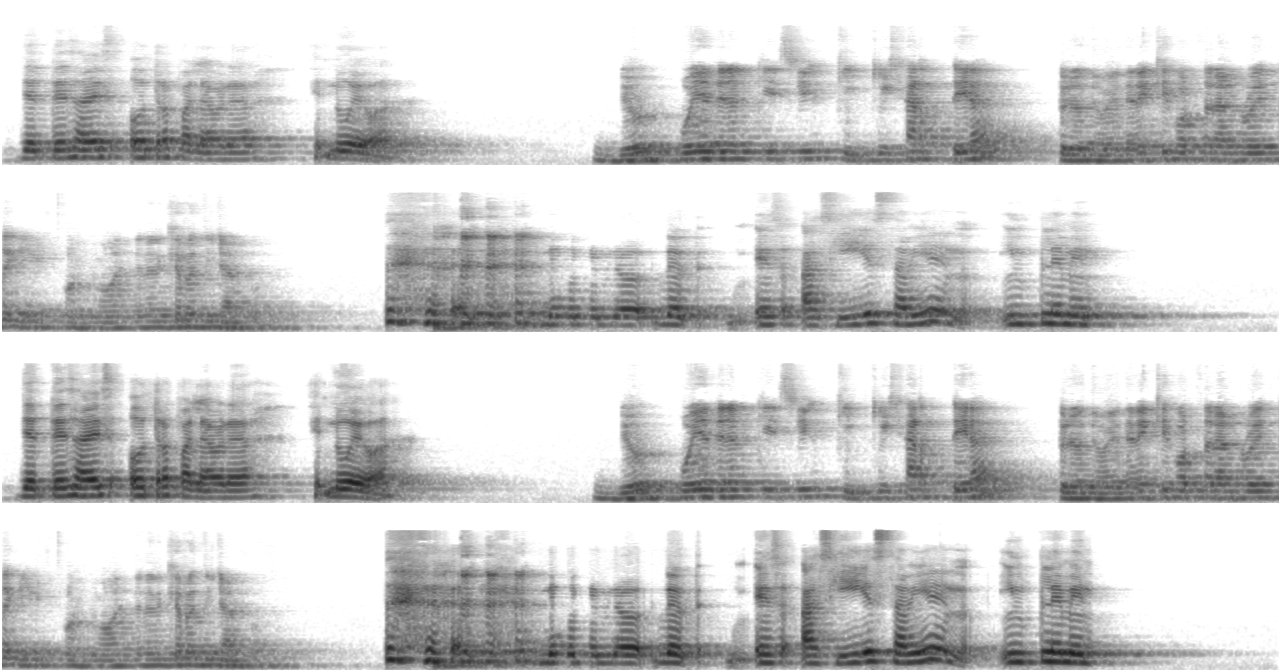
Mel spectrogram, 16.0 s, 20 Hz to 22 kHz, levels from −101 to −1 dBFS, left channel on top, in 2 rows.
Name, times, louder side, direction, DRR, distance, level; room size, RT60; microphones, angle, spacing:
voice 1, 0.1-1.7 2.0-2.5 10.4-10.9 11.3-14.8, right 6 dB, 85° right, 0.3 m, -25 dB
voice 2, 3.7-6.2 6.6-9.6 10.7-11.3, right 1 dB, 15° right, 1.2 m, -34 dB
9.8 x 5.9 x 2.5 m
head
